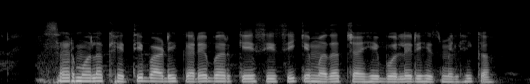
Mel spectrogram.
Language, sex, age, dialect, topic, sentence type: Chhattisgarhi, male, 18-24, Eastern, banking, question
